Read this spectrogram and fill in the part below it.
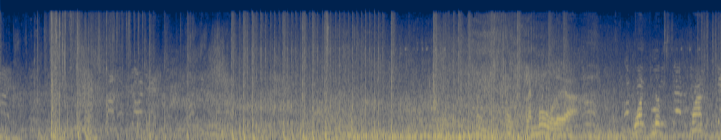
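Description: Rifles and machine guns fire in rapid bursts.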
